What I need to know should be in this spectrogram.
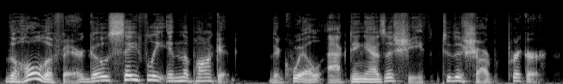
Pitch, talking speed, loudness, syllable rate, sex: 135 Hz, 190 wpm, -17 LUFS, 5.1 syllables/s, male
